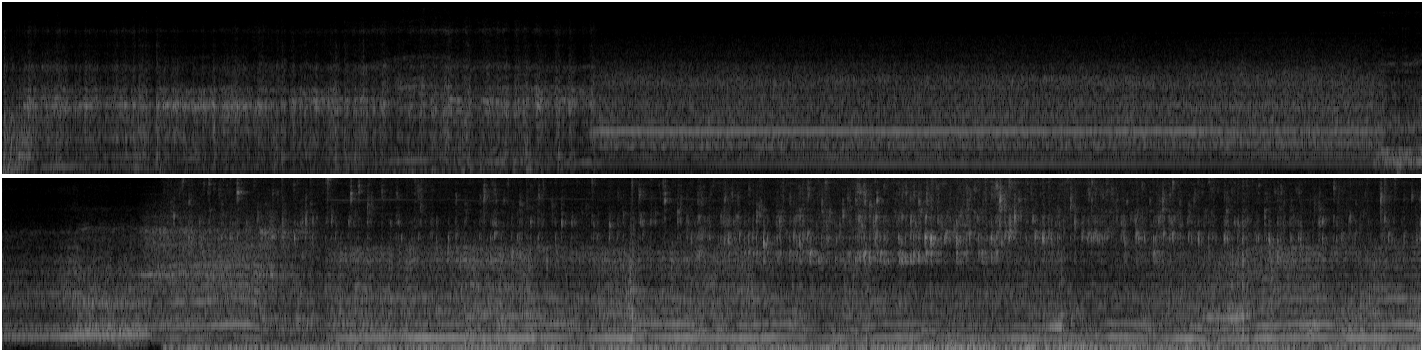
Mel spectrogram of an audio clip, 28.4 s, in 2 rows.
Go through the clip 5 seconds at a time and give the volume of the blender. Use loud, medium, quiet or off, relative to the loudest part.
medium, medium, medium, loud, loud, loud.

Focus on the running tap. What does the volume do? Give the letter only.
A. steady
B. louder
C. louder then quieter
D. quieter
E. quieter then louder
C.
